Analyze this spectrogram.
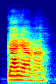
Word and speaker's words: Guyana: Guyana. It's just like guy. Like guy and banana. It just doesn't feel right in my mouth. Guyana, is that it?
